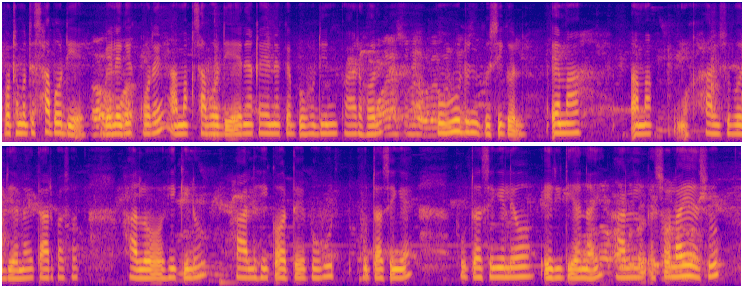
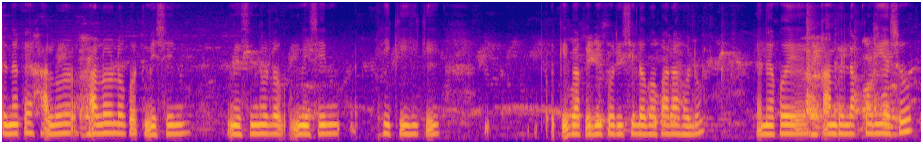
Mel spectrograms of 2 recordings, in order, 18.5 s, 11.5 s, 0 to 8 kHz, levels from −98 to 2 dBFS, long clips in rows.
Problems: none marked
